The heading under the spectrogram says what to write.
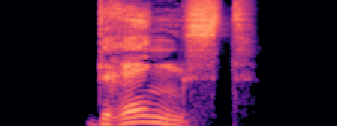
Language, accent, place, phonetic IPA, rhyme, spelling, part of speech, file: German, Germany, Berlin, [dʁɛŋst], -ɛŋst, drängst, verb, De-drängst.ogg
- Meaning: second-person singular present of drängen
